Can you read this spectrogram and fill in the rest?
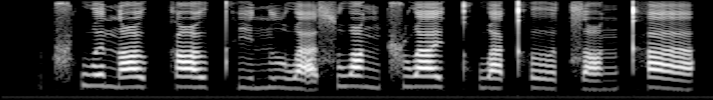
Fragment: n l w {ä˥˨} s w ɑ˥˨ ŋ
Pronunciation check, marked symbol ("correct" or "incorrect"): incorrect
